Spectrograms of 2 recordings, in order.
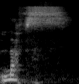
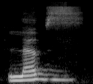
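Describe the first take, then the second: First: The word ends in voiceless f and s sounds. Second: The word ends in a voiced z sound. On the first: The speaker calls it wrong. "not loves, right? If you say loves, F, S, F and S, it sounds like you're saying laughing" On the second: The speaker calls it right. "it becomes loves"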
